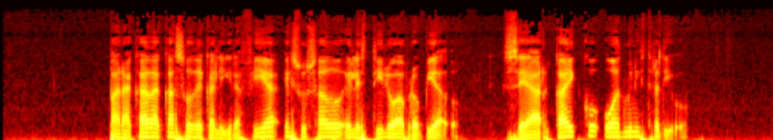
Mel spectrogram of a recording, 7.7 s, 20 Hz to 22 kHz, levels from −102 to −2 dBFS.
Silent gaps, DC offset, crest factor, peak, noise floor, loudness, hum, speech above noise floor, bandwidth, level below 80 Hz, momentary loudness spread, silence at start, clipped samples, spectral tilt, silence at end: none; under 0.1%; 18 dB; -2 dBFS; -63 dBFS; -21 LUFS; none; 43 dB; 14 kHz; -30 dBFS; 8 LU; 1.1 s; under 0.1%; -6 dB/octave; 0.7 s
